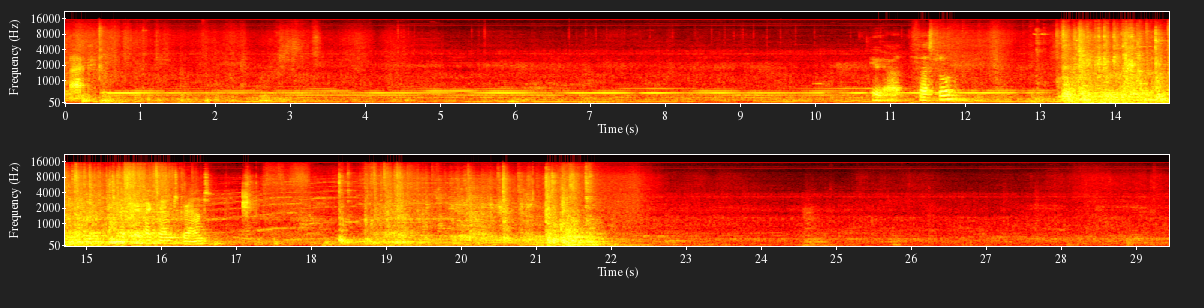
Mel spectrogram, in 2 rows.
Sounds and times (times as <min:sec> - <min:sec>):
Speech: 0:00.0 - 0:00.5, 0:10.7 - 0:12.0, 0:15.3 - 0:16.8.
